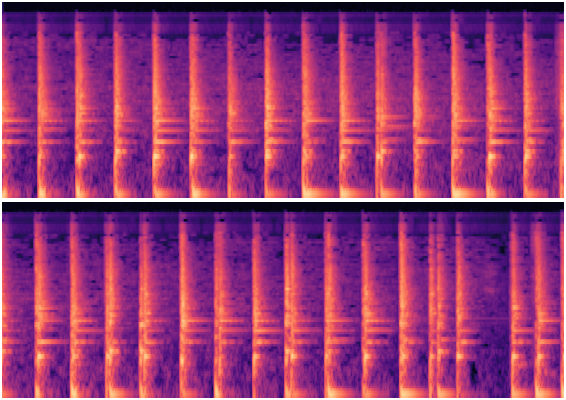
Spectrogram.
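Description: Two djembe hand drums struck with open hands in a slow, even beat of a little under two strokes a second, each stroke giving a deep boom with a ringing tone above it. A quicker run of strokes comes near the end.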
